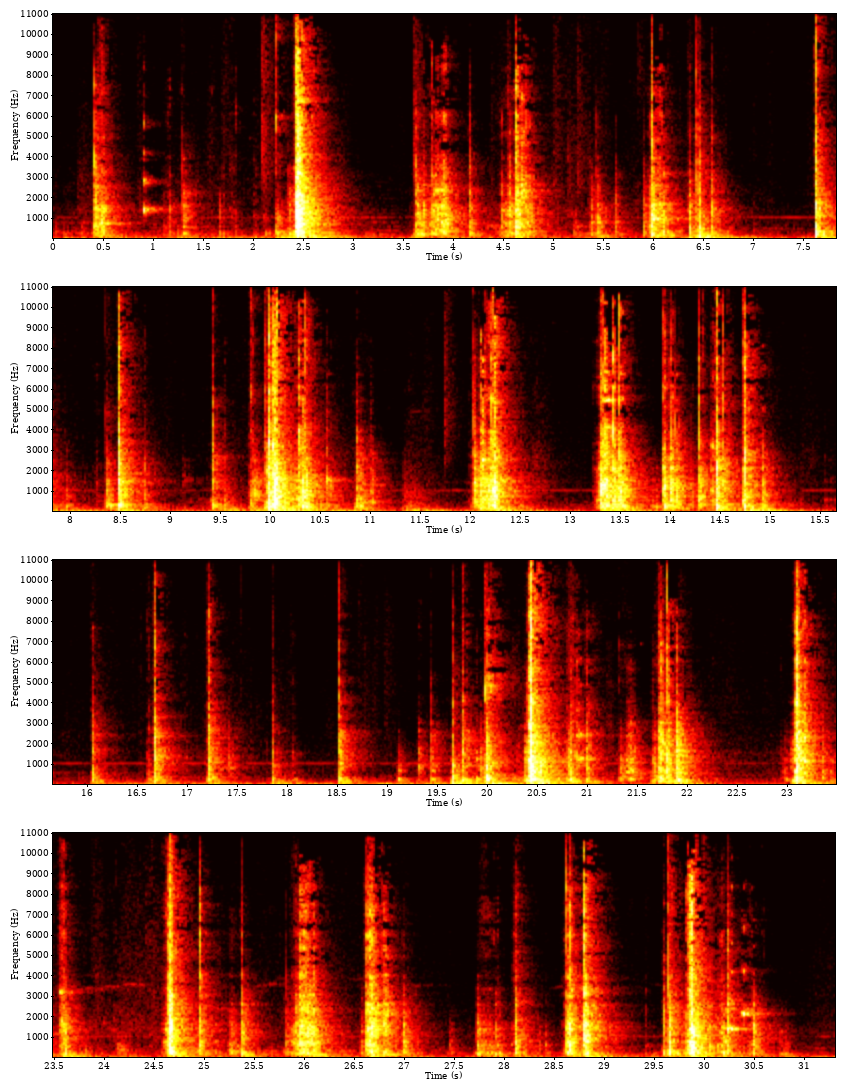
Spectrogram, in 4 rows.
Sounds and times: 28.0s latch lock unlock squeak 30.7s

